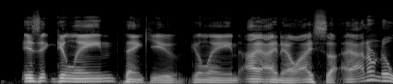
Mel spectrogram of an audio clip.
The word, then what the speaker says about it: Ghislaine: Thank you, Ghislaine.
